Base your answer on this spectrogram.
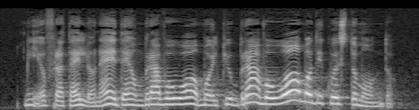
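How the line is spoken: Exclaimed. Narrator (Italian): esclamò Carlo Cheeryble

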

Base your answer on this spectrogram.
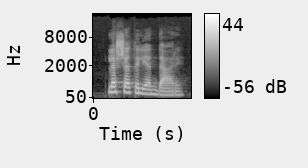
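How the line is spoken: Cold. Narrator (Italian): disse Gianni freddamente

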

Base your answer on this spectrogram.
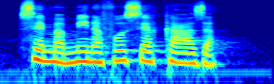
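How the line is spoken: Terrified exclamation. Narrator (Italian): esclamò Joe pensando con terrore

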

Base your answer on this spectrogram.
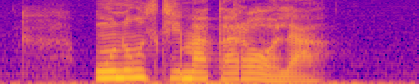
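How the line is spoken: Pleading. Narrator (Italian): Orlandi supplicò

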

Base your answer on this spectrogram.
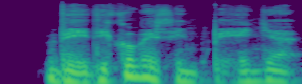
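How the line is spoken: Murmur. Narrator (Italian): sentì mormorare Salvatore

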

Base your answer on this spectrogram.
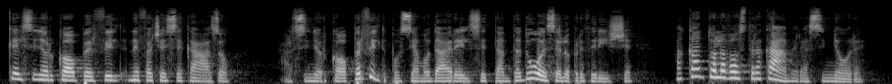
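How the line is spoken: Apologetic reply. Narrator (Italian): rispose il cameriere sempre in tono di scusa

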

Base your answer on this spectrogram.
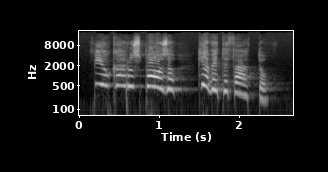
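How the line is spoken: Surprised princess exclaiming. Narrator (Italian): esclamò la principessa nella sua sorpresa

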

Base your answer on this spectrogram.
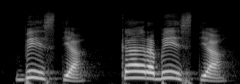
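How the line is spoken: Dismayed frantic screaming. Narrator (Italian): sgomenta, pensando di avergli cagionato la morte, urlando

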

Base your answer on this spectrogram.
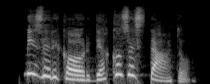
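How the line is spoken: Shouting. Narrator (Italian): gridò Perpetua

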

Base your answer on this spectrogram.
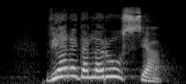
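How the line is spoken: Crowd howling like wounded beasts. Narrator (Italian): esclamarono tutti urlando come belve ferite

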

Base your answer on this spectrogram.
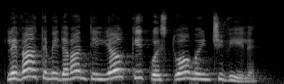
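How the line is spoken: Exclaimed. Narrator (Italian): esclamò essa

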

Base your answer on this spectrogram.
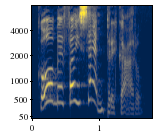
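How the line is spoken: Unguarded exclamation. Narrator (Italian): esclamò il fratello Carlo, dimenticando interamente la sua dignità simulata

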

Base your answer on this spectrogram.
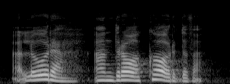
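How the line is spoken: Resigned sighing boy. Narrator (Italian): Il ragazzo mise un sospiro, poi disse con rassegnazione

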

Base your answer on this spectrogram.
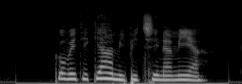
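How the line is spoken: Asked. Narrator (Italian): le chiese la fata

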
